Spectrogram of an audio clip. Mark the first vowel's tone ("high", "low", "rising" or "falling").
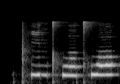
high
